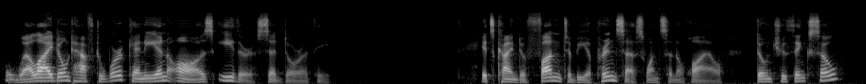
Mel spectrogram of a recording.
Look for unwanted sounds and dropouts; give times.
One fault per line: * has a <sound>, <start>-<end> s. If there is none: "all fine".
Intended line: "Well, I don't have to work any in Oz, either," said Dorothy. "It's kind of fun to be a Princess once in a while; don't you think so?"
all fine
